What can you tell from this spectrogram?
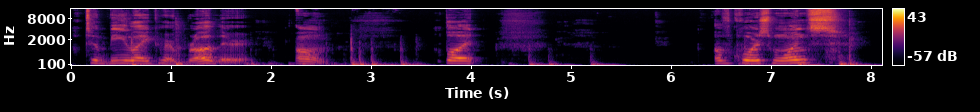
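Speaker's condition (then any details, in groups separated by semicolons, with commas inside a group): Cerebral palsy, mixed, mild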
